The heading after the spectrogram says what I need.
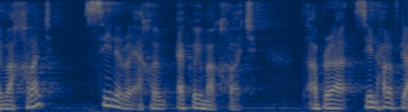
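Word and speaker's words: سين: Scene হরফটি বারিক হরফ পাতলা করে উচ্চারণ করতে হবে। তাহলে আমার সাথে বলুন সিন। আবার বলুন সিন মাশাল্লাহ আপনাদের হচ্ছে আলহামদুলিল্লাহ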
